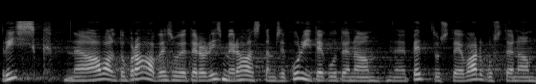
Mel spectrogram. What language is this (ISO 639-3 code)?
est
